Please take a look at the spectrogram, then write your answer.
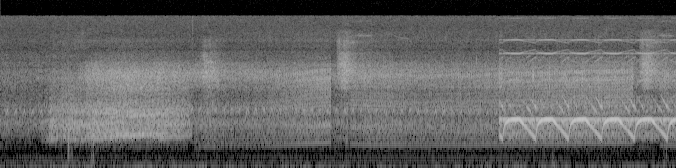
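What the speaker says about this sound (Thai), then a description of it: "มีทางให้รถพยาบาลด้วยครับผมมีทางให้ด้วยผมกำลังรีบ" An ambulance siren from a driving video game wails and switches patterns, steady tones then a rapid yelp, loud and continuous with no talking over it.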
